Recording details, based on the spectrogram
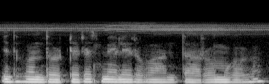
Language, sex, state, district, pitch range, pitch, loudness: Kannada, male, Karnataka, Koppal, 110-120 Hz, 110 Hz, -15 LUFS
